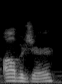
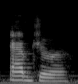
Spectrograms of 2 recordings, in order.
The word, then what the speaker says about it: abjurer: It's the card of the Aubajur. Aubajur? How do you say that? Abjurer.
